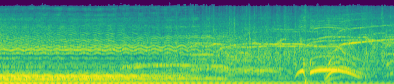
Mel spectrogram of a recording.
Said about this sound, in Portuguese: Uma salva de palmas, gente. Meninos são demais.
